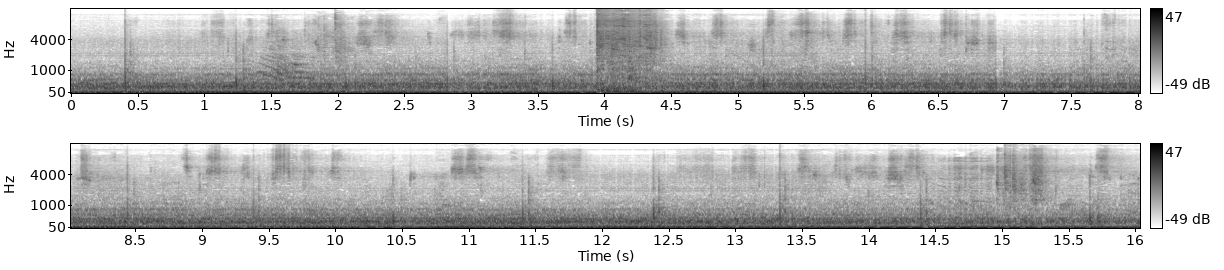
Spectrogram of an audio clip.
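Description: Footsteps walk slowly along a wooden floor.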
